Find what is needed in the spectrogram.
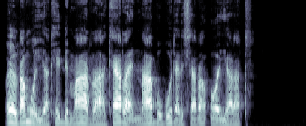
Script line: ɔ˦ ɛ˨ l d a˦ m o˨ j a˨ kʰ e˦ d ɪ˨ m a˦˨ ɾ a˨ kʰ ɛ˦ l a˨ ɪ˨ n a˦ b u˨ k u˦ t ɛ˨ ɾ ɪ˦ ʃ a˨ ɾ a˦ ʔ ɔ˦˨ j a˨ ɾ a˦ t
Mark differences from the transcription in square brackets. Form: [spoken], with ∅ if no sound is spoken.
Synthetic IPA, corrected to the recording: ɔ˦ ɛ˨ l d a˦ m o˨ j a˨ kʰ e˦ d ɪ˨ m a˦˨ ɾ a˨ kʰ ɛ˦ [ɾ] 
